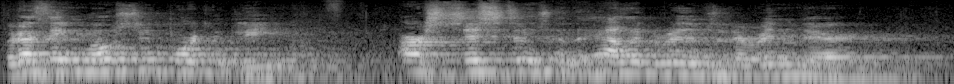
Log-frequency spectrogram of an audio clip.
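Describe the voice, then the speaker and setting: Guy pitching his startup on stage, sounds far from the mic, faint room hum. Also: animated, moderate pace, a little mellow. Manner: earnest, salesy, occasional stumbles. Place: large event hall. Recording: echoey hall, voice from far off.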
